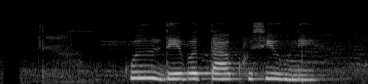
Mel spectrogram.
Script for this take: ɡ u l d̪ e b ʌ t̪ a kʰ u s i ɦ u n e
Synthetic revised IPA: k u l d̪ e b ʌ t̪ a kʰ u s i ɦ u n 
